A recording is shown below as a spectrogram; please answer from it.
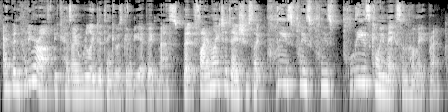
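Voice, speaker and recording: In an echoey room, another podcast co-host chats casually about life at home, quick to laugh and to make fun of herself. Her mid-range voice is animated and fast.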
